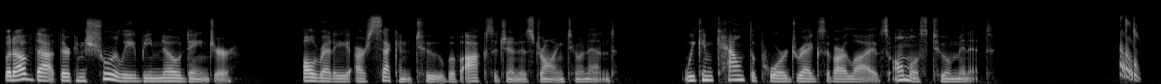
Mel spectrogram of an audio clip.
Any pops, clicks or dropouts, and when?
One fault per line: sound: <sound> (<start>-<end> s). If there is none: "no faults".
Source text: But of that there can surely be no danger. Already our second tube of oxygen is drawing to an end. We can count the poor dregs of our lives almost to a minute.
sound: chirp (11.2-11.4 s)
